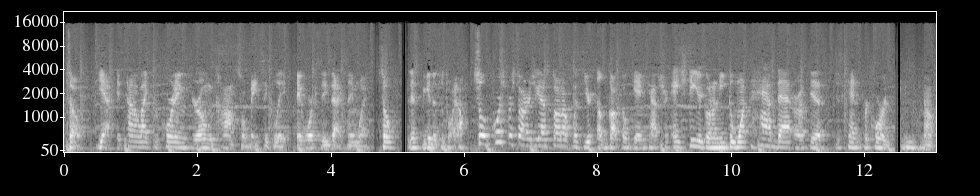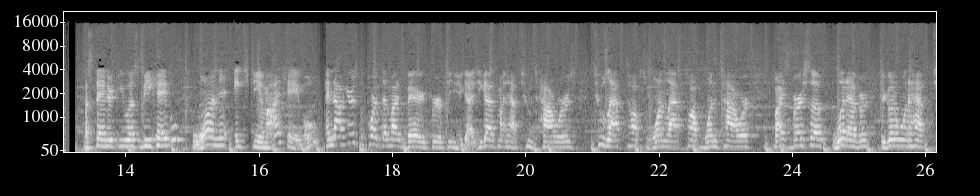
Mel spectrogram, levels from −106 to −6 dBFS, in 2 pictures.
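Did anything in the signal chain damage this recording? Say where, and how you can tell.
Yes. A sample-format conversion likely rounded the audio to 6 bits without dither. This low bit depth without dither lasts throughout: the rounding error follows the signal, so quiet passages turn grainy, with distortion around 20 dB below the sound.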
